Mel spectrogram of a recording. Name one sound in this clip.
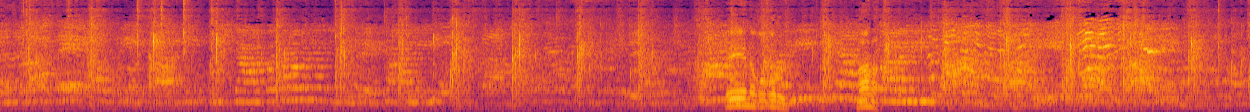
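Women clap their hands in rhythm.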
